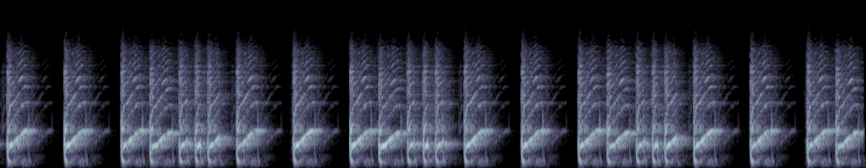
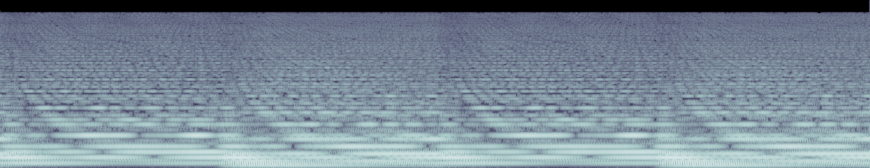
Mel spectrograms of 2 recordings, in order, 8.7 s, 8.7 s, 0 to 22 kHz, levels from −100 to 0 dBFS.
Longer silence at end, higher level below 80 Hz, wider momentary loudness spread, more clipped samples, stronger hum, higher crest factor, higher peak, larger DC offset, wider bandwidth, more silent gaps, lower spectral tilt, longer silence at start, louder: about the same, 0 s vs 0 s; second, -78 dBFS vs -36 dBFS; first, 7 LU vs 4 LU; neither; neither; about the same, 16 dB vs 14 dB; second, -16 dBFS vs 0 dBFS; neither; second, 8.2 kHz vs 16 kHz; neither; about the same, -5 dB/octave vs -5.5 dB/octave; about the same, 0.05 s vs 0 s; second, -33 LUFS vs -14 LUFS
